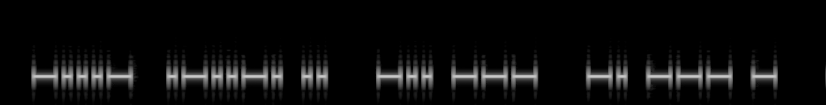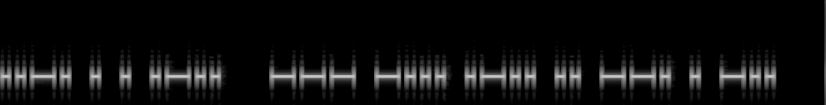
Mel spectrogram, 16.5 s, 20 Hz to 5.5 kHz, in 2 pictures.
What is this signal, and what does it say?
Morse code, heard as a keyed tone, about 16 wpm, 600 Hz. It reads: <BT> "I DO NOT FEEL OBLIGED
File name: CW / Practice / EnglishQuotations0116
